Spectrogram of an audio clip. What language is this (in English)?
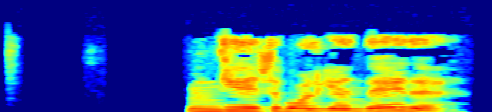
Uzbek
